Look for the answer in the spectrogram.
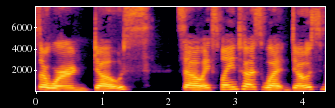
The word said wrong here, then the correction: dowsing: We pronounce it dowsing.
